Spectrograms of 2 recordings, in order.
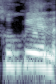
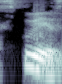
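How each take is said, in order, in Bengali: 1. প্রথম স্বরধ্বনিটি স্পষ্ট উচ্চারিত হয়। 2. প্রথম স্বরধ্বনিটি সম্পূর্ণ বাদ পড়ে। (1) "এটা কিন্তু সুকুয়ে না" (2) "সুকুয়ে কিভাবে স্কুয়ে হয়ে যায়"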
